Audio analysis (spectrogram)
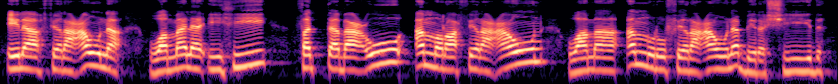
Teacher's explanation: تینوں ناموں کے اندر آپ نے را کو کیا کرنا ہے؟ باریک پڑھنا ہے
